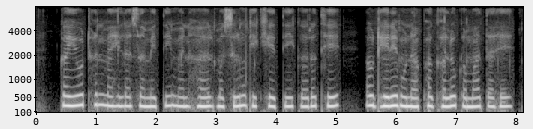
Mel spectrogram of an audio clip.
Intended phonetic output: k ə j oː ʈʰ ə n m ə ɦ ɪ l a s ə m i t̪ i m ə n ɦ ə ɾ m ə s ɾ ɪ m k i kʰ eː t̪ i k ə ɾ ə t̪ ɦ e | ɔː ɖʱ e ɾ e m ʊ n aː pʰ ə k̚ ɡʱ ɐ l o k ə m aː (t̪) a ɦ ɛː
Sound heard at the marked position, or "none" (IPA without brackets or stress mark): t̪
